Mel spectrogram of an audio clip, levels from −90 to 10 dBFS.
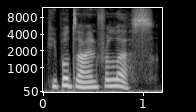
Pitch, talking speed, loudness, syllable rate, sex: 235 Hz, 200 wpm, -15 LUFS, 4.7 syllables/s, female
